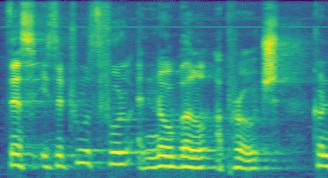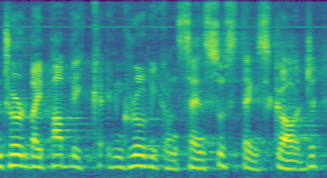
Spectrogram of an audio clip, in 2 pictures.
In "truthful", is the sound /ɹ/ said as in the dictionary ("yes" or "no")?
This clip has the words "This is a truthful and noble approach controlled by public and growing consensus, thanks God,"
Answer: yes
